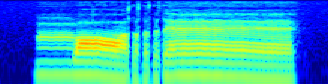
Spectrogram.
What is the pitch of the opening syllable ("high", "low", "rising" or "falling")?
falling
